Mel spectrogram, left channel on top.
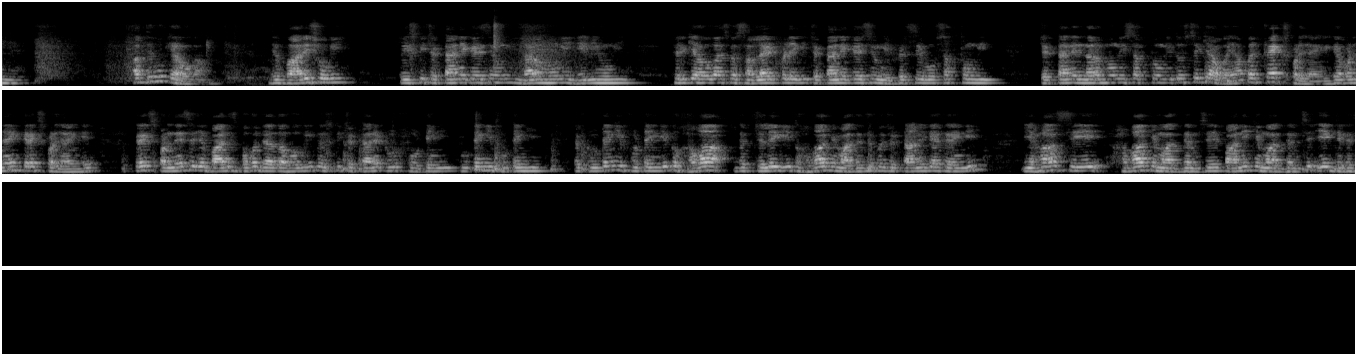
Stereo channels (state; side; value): silent; right; digital silence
